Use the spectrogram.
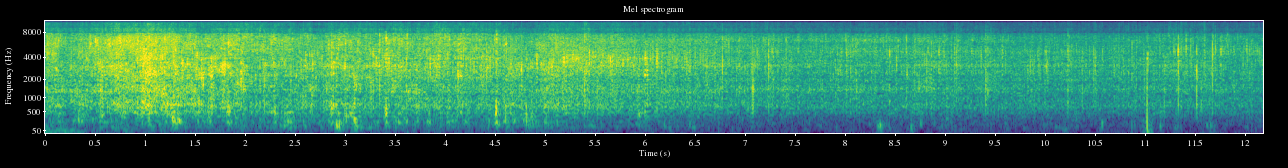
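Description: Potatoes drop into hot oil already crackling with dried red chilli, five-spice (panch phoron) and whole mustard seeds, producing a loud, close, steady hiss of frying that eases slightly over time.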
